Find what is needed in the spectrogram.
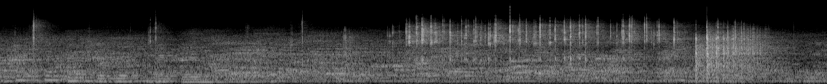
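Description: Two red ten-sided dice rattling rapidly in cupped hands for about three seconds, then tossed onto a wooden table about seven seconds in, over a low murmur of background chatter.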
